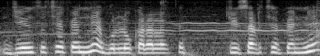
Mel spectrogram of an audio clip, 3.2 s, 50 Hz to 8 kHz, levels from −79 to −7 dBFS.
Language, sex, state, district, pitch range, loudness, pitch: Maithili, female, Bihar, Begusarai, 230-255 Hz, -15 LUFS, 250 Hz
